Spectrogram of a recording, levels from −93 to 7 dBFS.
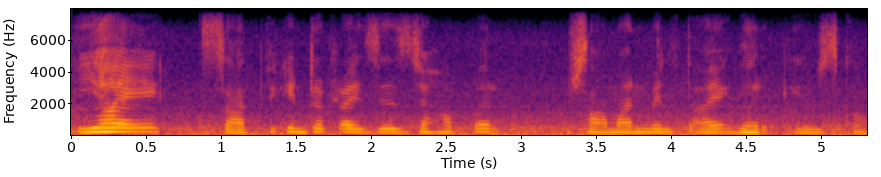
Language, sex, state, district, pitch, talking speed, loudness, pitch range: Hindi, female, Madhya Pradesh, Dhar, 215 Hz, 135 wpm, -18 LUFS, 195-225 Hz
